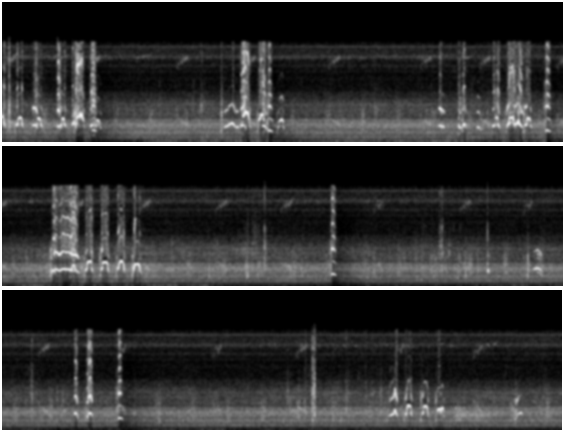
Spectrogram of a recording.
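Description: Osprey chicks chirp and peep in short high bursts.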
